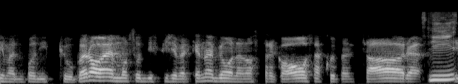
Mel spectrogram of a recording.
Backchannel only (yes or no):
no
